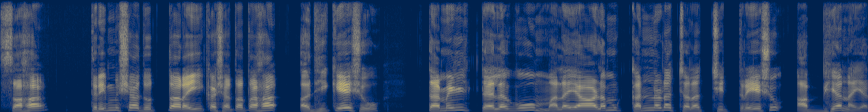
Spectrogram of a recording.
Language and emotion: Sanskrit, neutral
